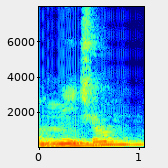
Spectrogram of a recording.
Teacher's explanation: the consonant which is voiced, palatal, alveolar, fricative.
